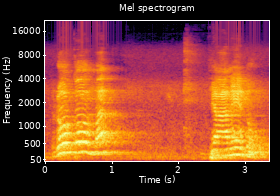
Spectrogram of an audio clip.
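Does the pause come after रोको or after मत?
after मत. The pause comes right after मत.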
